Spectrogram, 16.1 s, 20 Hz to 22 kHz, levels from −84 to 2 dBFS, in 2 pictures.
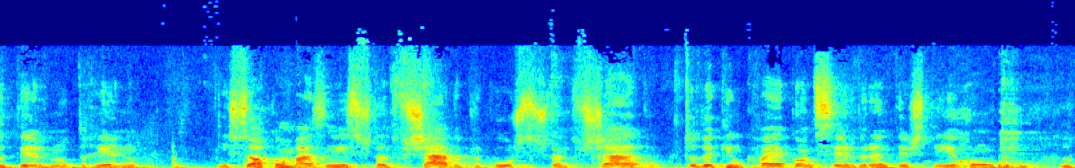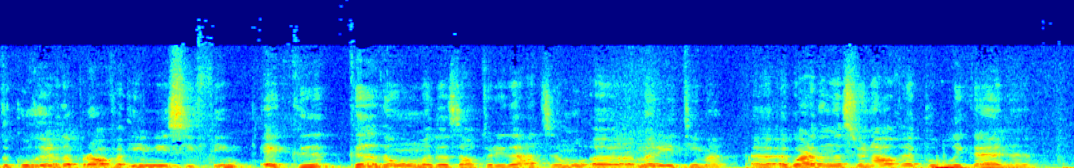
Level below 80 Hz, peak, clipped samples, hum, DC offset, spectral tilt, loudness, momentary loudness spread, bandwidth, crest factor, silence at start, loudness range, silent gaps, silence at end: -24 dBFS; 0 dBFS; under 0.1%; none; under 0.1%; -5 dB/octave; -18 LUFS; 8 LU; 17.5 kHz; 16 dB; 0 s; 2 LU; none; 0 s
